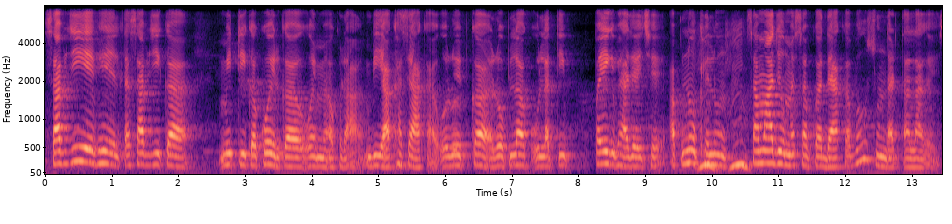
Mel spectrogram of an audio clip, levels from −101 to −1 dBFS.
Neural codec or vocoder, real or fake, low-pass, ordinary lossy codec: none; real; 7.2 kHz; none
